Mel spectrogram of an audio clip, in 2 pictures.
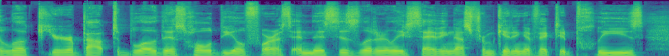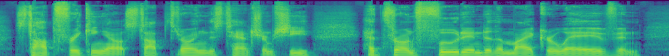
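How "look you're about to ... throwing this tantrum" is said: usual speaking voice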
